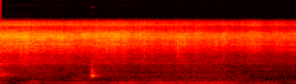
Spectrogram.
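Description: Two medium onions, finely chopped, frying in hot oil with fenugreek seeds for a Kerala fish head curry, giving a steady, close, even sizzle with a brief stir-like knock partway through and no talking.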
